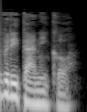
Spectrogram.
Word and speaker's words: británico: To say I am British, we say Soy británico. if male and Soy británica. if female. The stress falls on the syllable with the accent. Británico. Británica.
